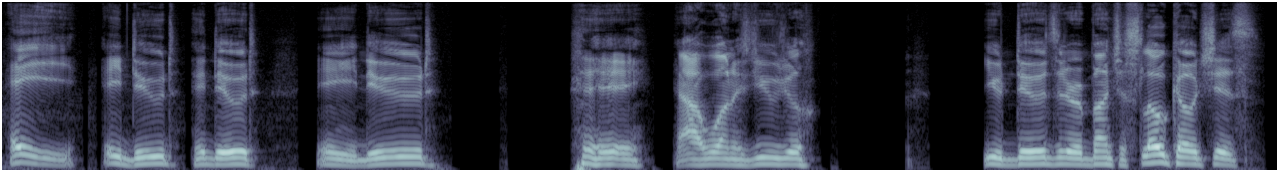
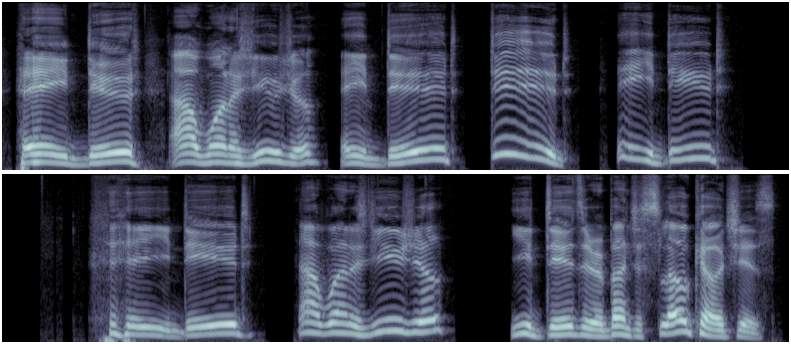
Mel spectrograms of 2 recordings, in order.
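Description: First: Mild Californian dude. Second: Californian dude. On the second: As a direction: pitch way up into a Californian dude brag. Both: Shown as a demonstration. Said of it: "he's a Californian kind of guy".

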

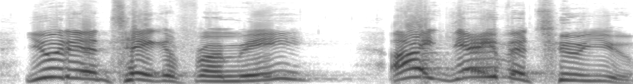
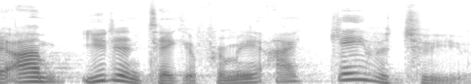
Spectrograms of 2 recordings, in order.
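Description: First: Higher, louder and slow, each word weighed; proclaiming. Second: Softer, as a private vow; quiet. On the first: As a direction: declare it slowly as a victory. Preacher proclaiming the lesson. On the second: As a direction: say it softly to yourself. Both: Shown as a demonstration.

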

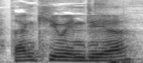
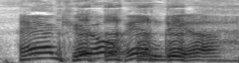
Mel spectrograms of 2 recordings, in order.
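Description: First: Said in the usual way. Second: High, loud mock gratitude; hammed-up thanks. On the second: Thanking India for the legacy left behind, hammed-up and high. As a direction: sing out the thanks through laughter.

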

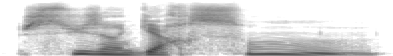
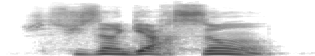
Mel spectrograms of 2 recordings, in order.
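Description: First: Said in the usual way. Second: Cried out. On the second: A narrator's reading. The narrator cries out to Vera, higher and louder. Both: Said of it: "ai-je crié".

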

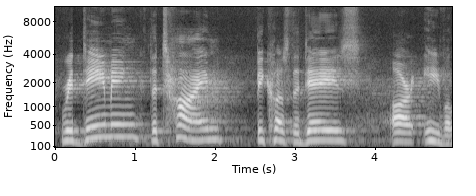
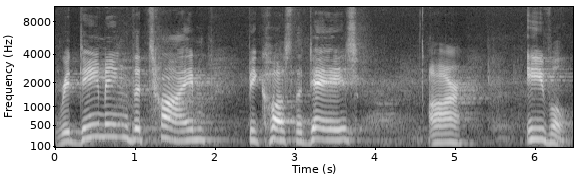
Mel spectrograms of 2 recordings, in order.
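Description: First: Said in the usual way. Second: Slow verse reading, pausing before "are" and before "evil"; deliberate pauses. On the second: Shown as a demonstration. Pastor leading the congregation in rereading, "are... evil" broken by pauses. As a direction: set "are" and "evil" apart, each alone.

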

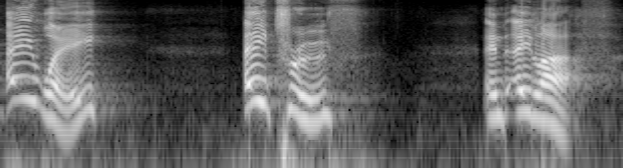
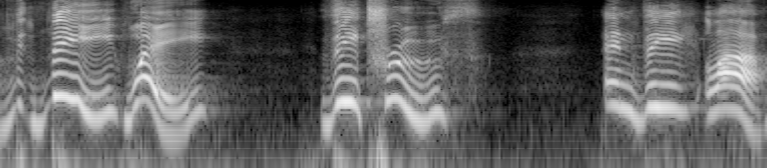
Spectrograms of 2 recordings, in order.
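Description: First: "a" set apart and leaned on before way, truth and life; stress on A. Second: "the" leaned on slowly before way, truth and life; slow, deliberate weight on "the"; stress on THE. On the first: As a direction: contrast "a" against "the". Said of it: "that's opposed to". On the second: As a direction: hit each "the" hard. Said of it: "that one three-letter word, the". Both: Shown as a demonstration.

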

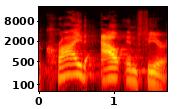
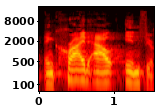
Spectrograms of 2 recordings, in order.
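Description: First: "Cried out in fear" said slowly, stress on "Cried"; drawn-out repeat with weight on "Cried"; slow emphatic repeat. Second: Said in the usual way. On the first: Shown as a demonstration. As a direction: linger on "Cried out in fear" and hit "Cried".

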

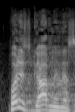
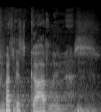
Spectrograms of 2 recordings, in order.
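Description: First: Said in the usual way. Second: Quiet question. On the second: Real, not acted.

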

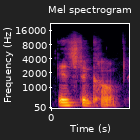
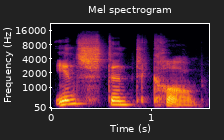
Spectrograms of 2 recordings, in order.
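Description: First: Said in the usual way. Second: "instant calm" very slow, "instant" stressed; drawn-out emphasis. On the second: Real, not acted. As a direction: stretch "instant calm" out word by word. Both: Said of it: "Jesus spoke, and there was".

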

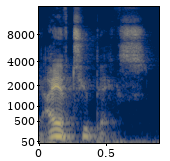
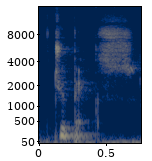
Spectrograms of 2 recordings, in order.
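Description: First: Said in the usual way. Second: Dramatic unvoiced whisper. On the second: Shown as a demonstration. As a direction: breathe it like a secret. Whispered echo of own line.

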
